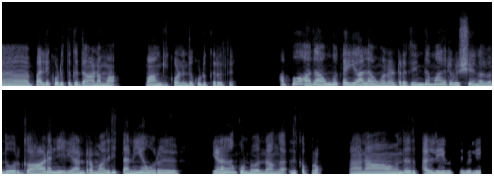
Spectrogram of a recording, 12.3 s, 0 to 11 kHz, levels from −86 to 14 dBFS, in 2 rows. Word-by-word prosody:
ஆ - - +2 0.3
பள்ளிக்கூடத்துக்கு 230 -4 +1
தானமா 180 +2 +1 0.5
வாங்கி 190 -2 +1
கொண்டந்து 175 0 +2
குடுக்கிறது. 165 -3 -2 0.7
அப்போ 345 +8 -3
அத 245 - 0
அவுங்க 250 +1 +3
கையால 225 0 +3
அவுங்க 200 -3 +1
நட்றது. 180 +1 -1
இந்த 245 +5 +1
மாதிரி 285 -1 -1
விஷயங்கள் 210 -4 +1
வந்து 220 +5 +2
ஒரு 195 - -3
கார்டன் 210 +10 +2
ஏரியான்றமாதிரி 195 0 0
தனியா 215 +6 +2
ஒரு 175 -2 -1 0.7
எடம்லாம் 255 +4 0
கொண்டு 195 -5 +1
வந்தாங்க, 150 -3 -2
அதுக்கப்புறம். 175 -1 -4 0.4
நான் 175 0 -1
நான் 170 +4 +2
வந்தது 210 +2 +2
பள்ளிய 200 +6 +2
விட்டு 205 +4 -9
வெளிய 220 +3 -1
195 Hz, 150 wpm, -23 LUFS, 175-230 Hz, 0.7 s, அவுங்க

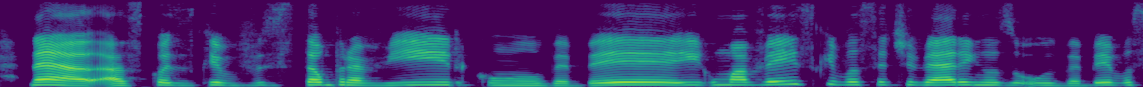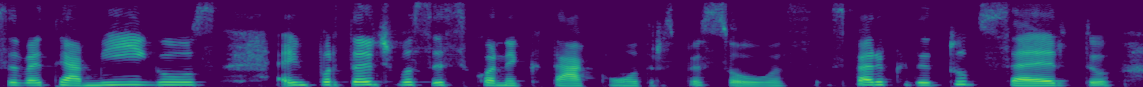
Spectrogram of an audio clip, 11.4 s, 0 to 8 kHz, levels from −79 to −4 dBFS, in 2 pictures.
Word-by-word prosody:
né, 225 -6 +10
as 190 +1 +3
coisas 215 -4 -3
que 230 +3 0
vo 195 0 -14
estão 230 +4 0
para 230 -3 +2
vir 225 +4 +1
com 205 - -10 0.2
o - - -5
bebê, 225 +6 +4
e - - -12
uma 240 +1 +2
vez 270 +4 0
que 300 - -8
vocês 250 -2 -5
tiverem 235 0 +3
os 225 -2 -5
o 205 -1 -6
bebê, 185 +4 -2
você 225 0 -7
vai 215 0 -2
ter 225 - -4
amigos. 240 +3 -3 0.3
É - - -3
importante 250 +3 -2
você 245 -2 -5
se 225 - -17
conectar 195 -4 -4
com 170 - -16
outras 175 0 -11
pessoas. 160 +8 -9 0.2
Espero 240 +4 -2
que - - -27
dê 220 - -4
tudo 255 +4 -10
certo. 190 - -1
225 Hz, 195 wpm, -24 LUFS, 195-240 Hz, 0.3 s, né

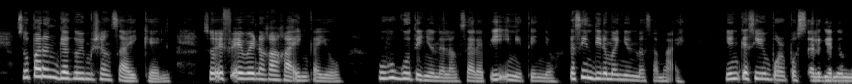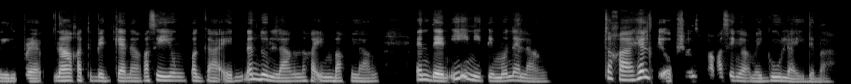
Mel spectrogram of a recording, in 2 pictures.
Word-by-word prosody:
So, 320 0 -1
parang 365 -1 +6
gagawin 275 -3 +4
mo 245 - -2
siyang 230 -2 -1
cycle, 150 -7 -2 0.3
so, 260 - 0
if 275 0 +2
ever 265 -1 +6
na 250 - 0
kakain 200 -5 0
kayo, 150 -2 -5 0.3
huhugutin 270 -8 +1
niyo 175 - -2
nalang 155 -2 -5
sa 175 - -3
ref 145 - -5
iinitin 165 -8 -2
n'yo 145 - -11
kasi 260 +5 +1
hindi 270 - +4
naman 235 -3 0
yun 200 -3 -2
masama, 165 -1 -7
eh, 130 - -14 0.4
yun 265 +2 +2
kasi 275 0 +3
yung 240 - -4
purpose 200 -1 -2
talaga 175 -1 +1
ng 170 -1 0
meal 150 -2 -1
prep, 145 -1 -2
nakakatipid 175 -2 +1
ka 165 - +3
na 150 - -3
kasi 185 +3 +2
yung 180 -1 -4
pagkain 160 -1 -3
nandun 230 -5 +2
lang 155 +1 -2
nakaimbak 165 -2 -2
lang, 150 +1 -5 0.4
and 220 -5 +2
then 155 -2 +6
iinitin 175 -7 +1
mo 160 - +1
na 185 -1 -1
lang, 140 -2 -6 0.5
'tsaka 215 -8 +2
healthy 315 - +3
options 390 - -6
pa - - -6
kasi 185 +1 -4
nga 155 -3 -3
may 145 - -3
gulay, 155 -6 -1
'di 130 - -5
ba? 130 -1 -12
175 Hz, 210 wpm, -24 LUFS, 155-235 Hz, 0.5 s, parang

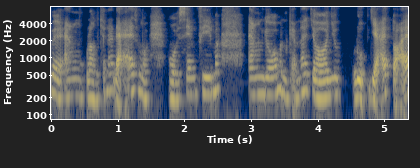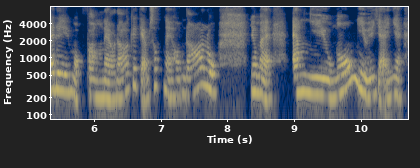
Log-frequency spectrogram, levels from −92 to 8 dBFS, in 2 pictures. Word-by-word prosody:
về 220 -5 +1
ăn 205 +3 -3
một 195 -1 -14
lần 195 -2 -1
cho - - -10
nó 260 - -4
đã, - - +3
xong 250 - -4
rồi 190 - -3 0.3
ngồi 185 -2 -1
xem 220 +5 -2
phim 230 -1 0
á, 265 - -2 0.4
ăn 225 0 -2
vô 225 0 0
á, 230 - 0
mình 265 -2 -2
cảm 195 - -5
thấy 260 +3 -2
trời 210 -3 +2
ơi, 190 +1 +4
như 220 +1 -3 0.2
được 195 0 +4
giải - - +4
tỏa 265 - +5
đi 265 -2 +3
một 180 -8 -3
phần 210 -2 -2
nào 190 -2 +1
đó 200 +7 -1
cái 330 - -4
cảm - - -1
xúc 320 0 -4
ngày 265 -8 -3
hôm 215 +2 -6
đó 230 +10 0
luôn. 270 -4 +3 0.5
Nhưng 255 -1 +2
mà 185 -6 +3 0.3
ăn 250 +2 +4
nhiều, 225 -3 +2
ngốn 255 - +3
nhiều 260 -9 +3
như 210 - 0
vậy - - +1
nha, 220 +1 -2
220 Hz, 260 wpm, -21 LUFS, 195-255 Hz, 0.5 s, tỏa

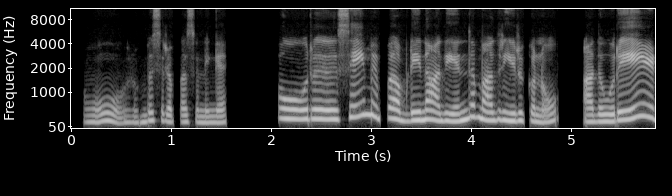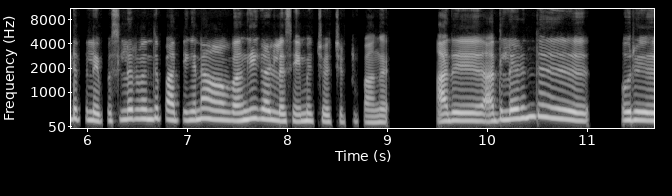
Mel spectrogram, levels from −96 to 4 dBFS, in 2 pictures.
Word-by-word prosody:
ஓ! - - -11 0.5
ரொம்ப 175 +5 -7
சிறப்பா 185 -3 -7
சொன்னீங்க. 165 0 -5 0.5
இப்போ 280 -1 -6 0.2
ஒரு 265 0 +1 0.3
சேமிப்பு 320 -3 -1
அப்படின்னா 230 +3 +2
அது 215 - -1
எந்த 250 +8 +2
மாதிரி 230 0 0
இருக்கணும்? 200 -2 -3 0.3
அது 185 +1 -1
ஒரே 230 +5 +3 0.2
இடத்துல 245 -6 -1
இப்ப 215 +2 -8
சிலர் 260 +2 0
வந்து 260 +2 +1
பாத்தீங்கன்னா, 235 +3 +1 0.3
வங்கிகள்ல 245 -1 +3
சேமிச்சு 205 +1 -1
வச்சுட்ருப்பாங்க. 180 -2 -5 0.6
அது 220 +2 +3 0.3
அதிலேருந்து 270 +9 +2 0.8
ஒரு 230 0 +3
230 Hz, 130 wpm, -23 LUFS, 200-260 Hz, 0.8 s, ஒரே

